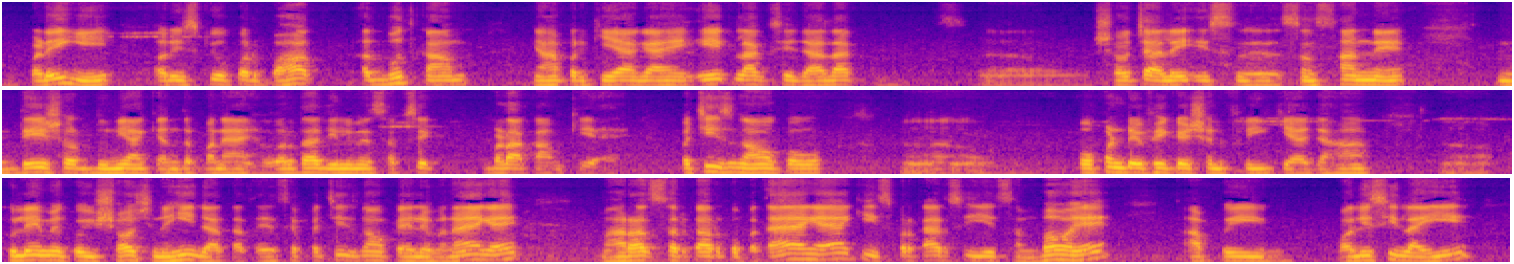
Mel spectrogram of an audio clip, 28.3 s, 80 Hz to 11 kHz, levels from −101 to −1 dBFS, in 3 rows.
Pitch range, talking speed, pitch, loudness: 120-135 Hz, 155 wpm, 125 Hz, -18 LUFS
